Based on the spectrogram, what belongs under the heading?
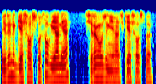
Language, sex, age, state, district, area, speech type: Bodo, male, 30-45, Assam, Chirang, rural, conversation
